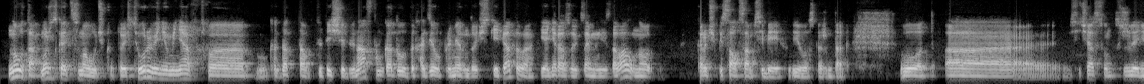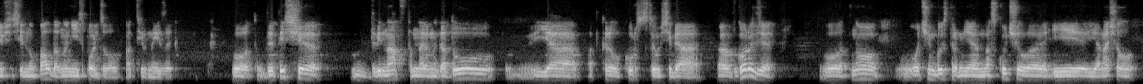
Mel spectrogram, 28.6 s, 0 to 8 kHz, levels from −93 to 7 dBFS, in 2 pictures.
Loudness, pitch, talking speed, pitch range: -19 LUFS, 110 Hz, 150 wpm, 100-140 Hz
